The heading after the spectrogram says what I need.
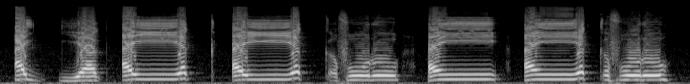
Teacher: Okey, dia kena masuk. Tak bunyi nun, dia terus masuk ke ya. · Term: ma'al gunnah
